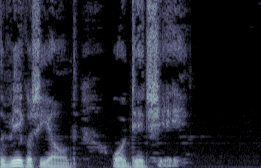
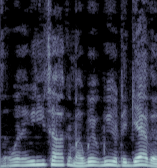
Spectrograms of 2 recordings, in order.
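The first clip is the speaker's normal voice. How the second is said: protesting ex; 9 semitones higher, faster than usual. Retold or imitated. Ex protests to new girl.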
